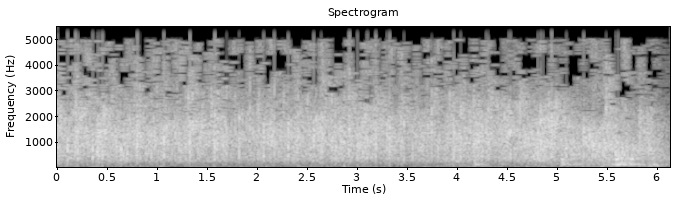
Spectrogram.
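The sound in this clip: Audience applause welcomes a speaker to the stage: dense, steady clapping from a crowd that holds at an even loudness for about six seconds before tailing off at the very end.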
